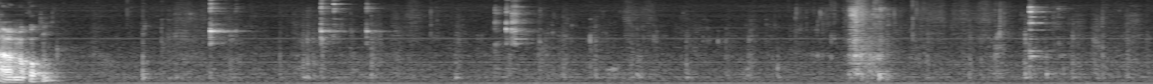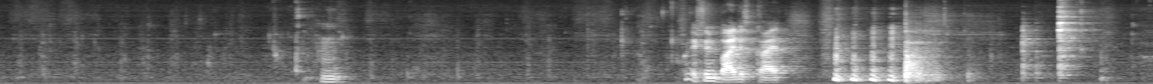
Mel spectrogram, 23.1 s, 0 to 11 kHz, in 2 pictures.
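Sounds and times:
quiet chewing: 1.0 - 18.4
fork clinking on ceramic plate: 2.2 - 2.5, 5.0 - 5.4, 10.3 - 10.7.

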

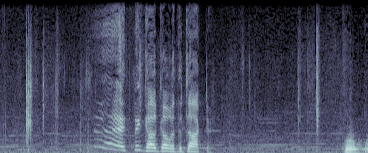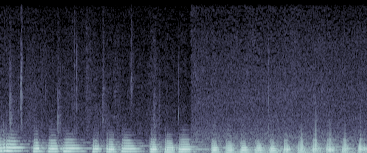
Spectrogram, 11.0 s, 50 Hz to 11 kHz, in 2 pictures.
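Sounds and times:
bouncy low brass comedic music: 5.1 - 11.0.

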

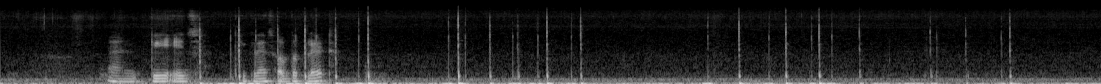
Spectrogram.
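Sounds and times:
steady low hum: 0.0 - 11.0
stylus tapping on tablet screen: 2.0 - 3.8, 4.5 - 5.9, 7.0 - 10.2.

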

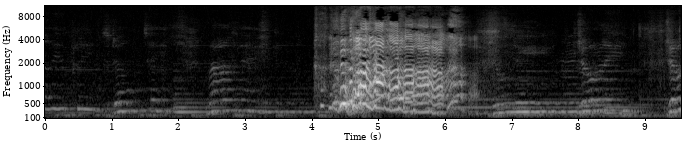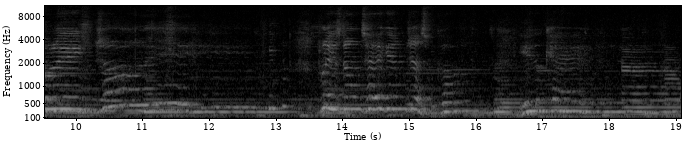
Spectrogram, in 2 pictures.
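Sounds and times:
woman singing unaccompanied: 0.0 - 19.0
woman breathing: 6.0 - 7.0, 9.0 - 9.4, 13.2 - 13.7.

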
